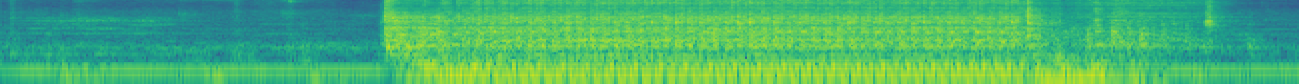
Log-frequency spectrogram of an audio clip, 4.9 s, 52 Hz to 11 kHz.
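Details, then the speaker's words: 2001 Ski-Doo 3-up jet ski during a compression test, throttle floored, on a jump box: steady, even cranking chug, about three and a half beats a second. Good compression, nearly 210 psi on the first cylinder. "Well, looks like we're right about, not quite 210, but man, that's plenty of compression there."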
